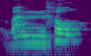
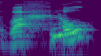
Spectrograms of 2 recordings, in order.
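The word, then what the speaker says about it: वह्नौ: It is vanhau, like V-A-N-H-A-U or H-O-W, whichever you're taking. Vanhau. That's how we are going to pronounce. According to Vyakarana, some people pronounce it as Vahnau, which is not wrong, but the traditional pronunciation stays as Vanhau.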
